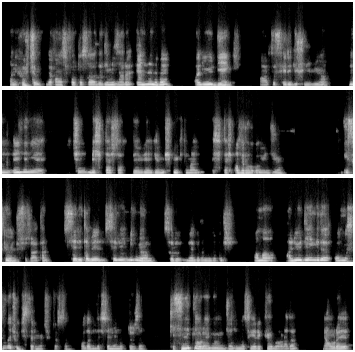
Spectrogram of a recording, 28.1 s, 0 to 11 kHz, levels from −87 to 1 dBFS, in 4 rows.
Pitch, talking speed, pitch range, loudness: 125 Hz, 125 wpm, 110-135 Hz, -22 LUFS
